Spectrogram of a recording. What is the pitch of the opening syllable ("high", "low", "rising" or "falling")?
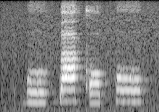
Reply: low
